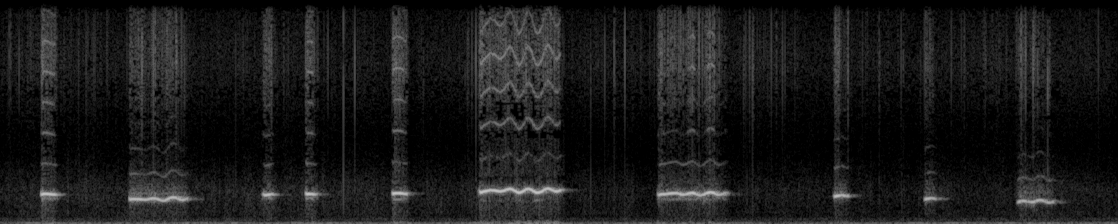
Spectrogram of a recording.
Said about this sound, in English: The Slavic presenter started his talk by whistling a traditional folk song whose refrain went, "Out with them, out with them."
